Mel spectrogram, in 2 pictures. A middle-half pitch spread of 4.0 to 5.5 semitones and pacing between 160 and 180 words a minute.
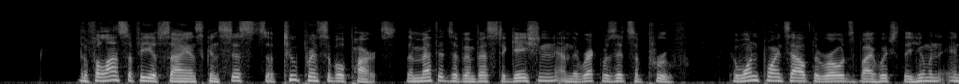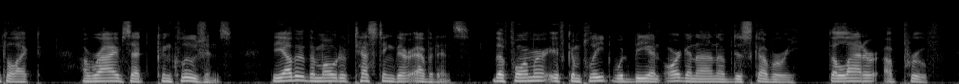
No: average, 3.6 semitones; average, 170 wpm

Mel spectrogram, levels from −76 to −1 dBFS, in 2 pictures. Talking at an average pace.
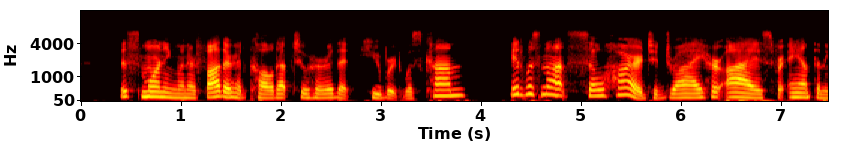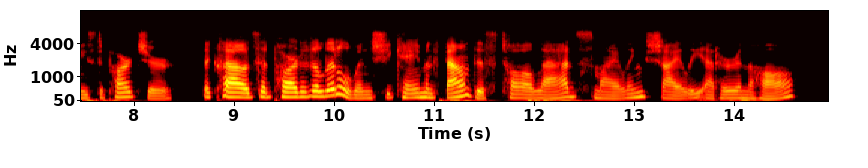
Yes: average, 190 wpm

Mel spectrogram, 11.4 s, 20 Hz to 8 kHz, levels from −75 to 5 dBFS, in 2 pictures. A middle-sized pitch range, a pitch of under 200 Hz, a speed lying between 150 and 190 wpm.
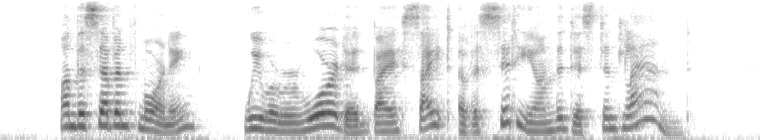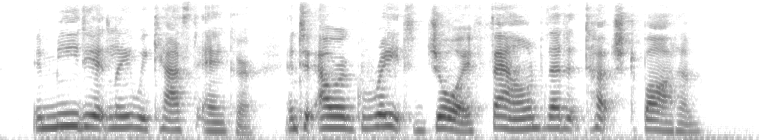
No: wide, 6.4 semitones; medium, 185 Hz; average, 170 wpm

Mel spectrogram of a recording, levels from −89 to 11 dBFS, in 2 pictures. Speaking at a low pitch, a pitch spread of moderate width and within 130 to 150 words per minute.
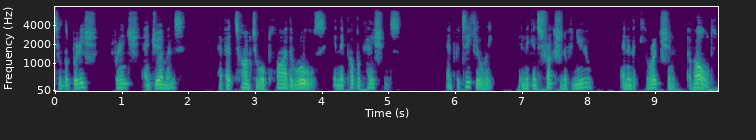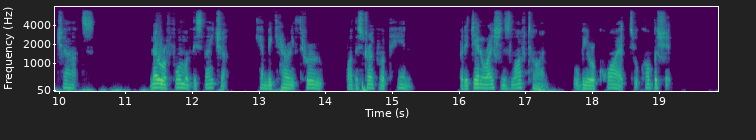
No: low, 125 Hz; average, 4.1 semitones; average, 165 wpm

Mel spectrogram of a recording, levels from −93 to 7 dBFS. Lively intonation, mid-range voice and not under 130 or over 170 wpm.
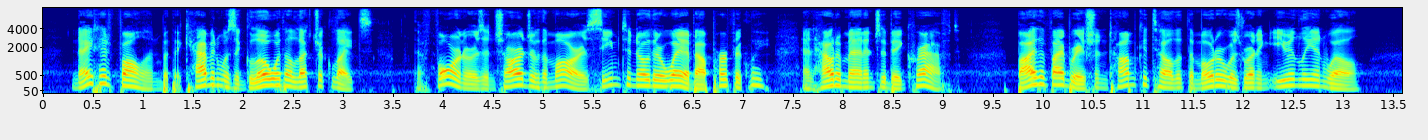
No: wide, 6.8 semitones; medium, 150 Hz; fast, 205 wpm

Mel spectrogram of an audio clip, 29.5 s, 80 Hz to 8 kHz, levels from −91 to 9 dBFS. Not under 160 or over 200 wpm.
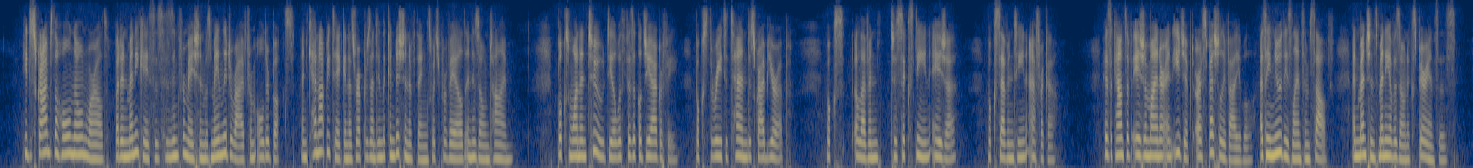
Yes: average, 165 wpm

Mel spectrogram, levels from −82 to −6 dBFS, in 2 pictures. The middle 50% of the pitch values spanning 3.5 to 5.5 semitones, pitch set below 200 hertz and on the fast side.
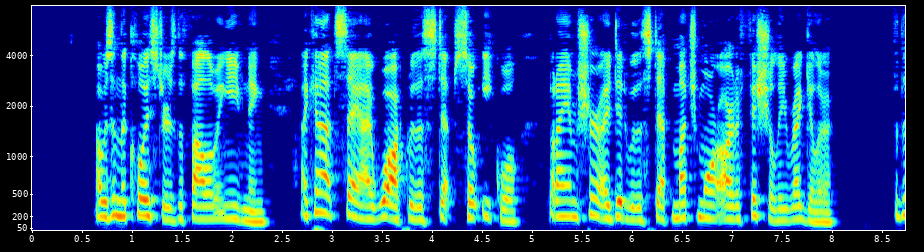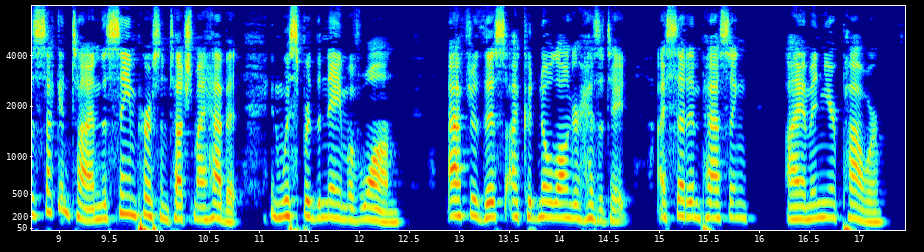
Yes: average, 3.8 semitones; medium, 185 Hz; fast, 215 wpm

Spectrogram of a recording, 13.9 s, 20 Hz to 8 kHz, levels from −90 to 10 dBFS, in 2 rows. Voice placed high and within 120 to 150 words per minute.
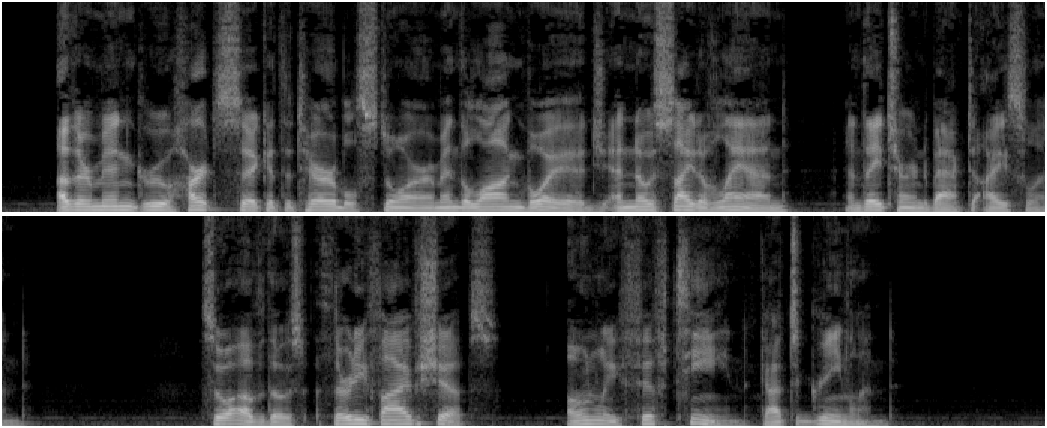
No: low, 110 Hz; average, 145 wpm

